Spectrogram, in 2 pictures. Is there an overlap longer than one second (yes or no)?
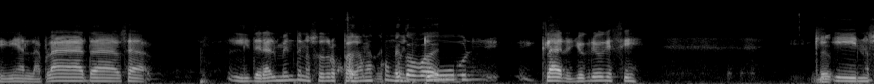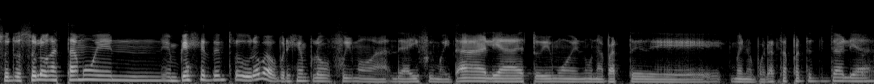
yes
